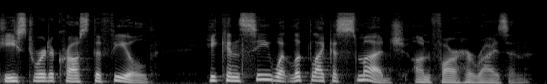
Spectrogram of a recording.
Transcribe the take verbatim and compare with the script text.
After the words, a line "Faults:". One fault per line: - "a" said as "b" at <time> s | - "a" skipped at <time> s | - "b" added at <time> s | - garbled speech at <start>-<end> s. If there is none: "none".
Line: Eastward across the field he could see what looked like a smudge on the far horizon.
Eastward across the field he can see what looked like a smudge on far horizon.
Faults:
- "could" said as "can" at 2.2 s
- "the" skipped at 4.3 s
